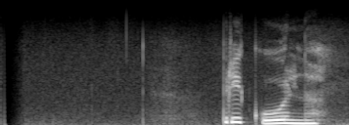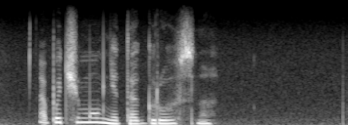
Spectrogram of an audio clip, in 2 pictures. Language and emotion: Russian, sad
